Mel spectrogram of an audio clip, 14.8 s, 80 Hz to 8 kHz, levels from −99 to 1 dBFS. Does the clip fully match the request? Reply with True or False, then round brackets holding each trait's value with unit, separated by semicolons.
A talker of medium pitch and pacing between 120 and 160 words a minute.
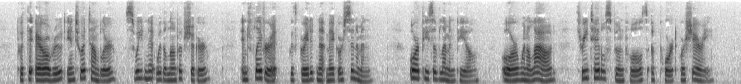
True (180 Hz; 140 wpm)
